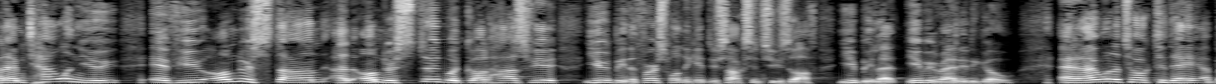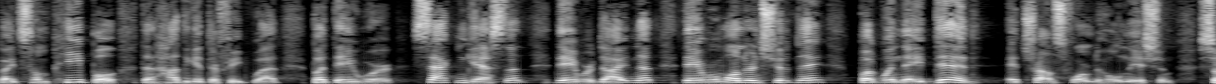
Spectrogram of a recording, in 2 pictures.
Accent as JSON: {"language": "English", "region": "Northern Ireland", "country": "United Kingdom", "said": "Again, I know we're from Northern Ireland. Our rivers are like 6 feet."}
